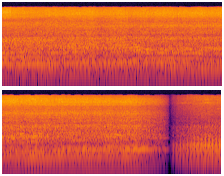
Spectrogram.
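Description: A loaded diesel dump truck climbs a hill under load.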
